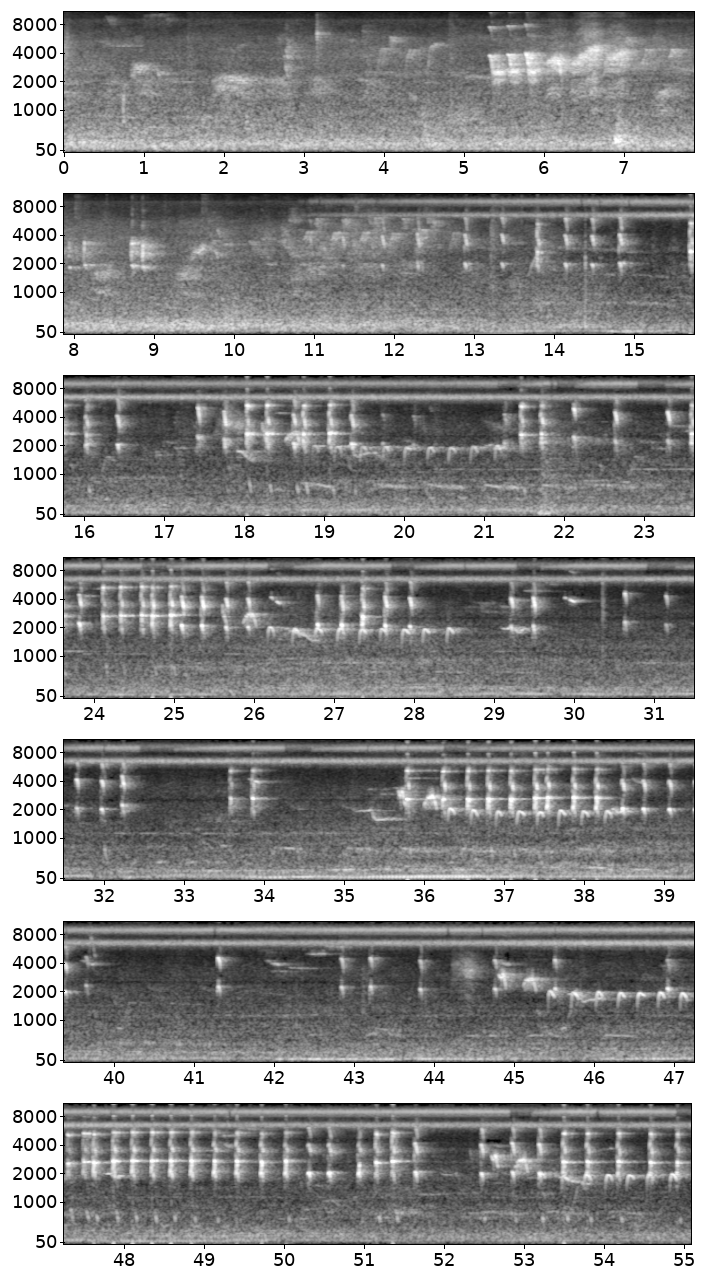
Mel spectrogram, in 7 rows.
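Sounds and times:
songbird chirping rapidly: 2.8 - 55.0
high-pitched insect drone: 10.9 - 55.0.

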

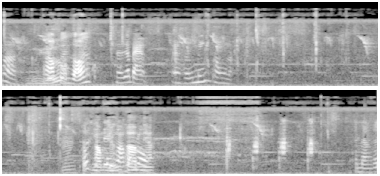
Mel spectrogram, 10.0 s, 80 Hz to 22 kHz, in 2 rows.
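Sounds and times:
duck calling: 7.9 - 9.3.

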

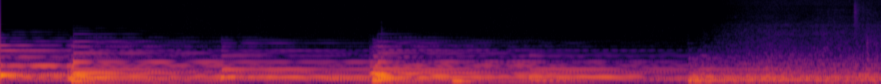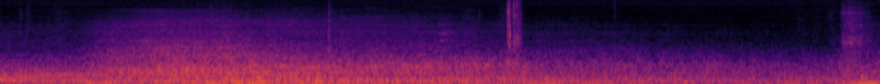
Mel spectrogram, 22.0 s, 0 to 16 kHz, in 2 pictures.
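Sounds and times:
car passing: 8.9 - 22.0.

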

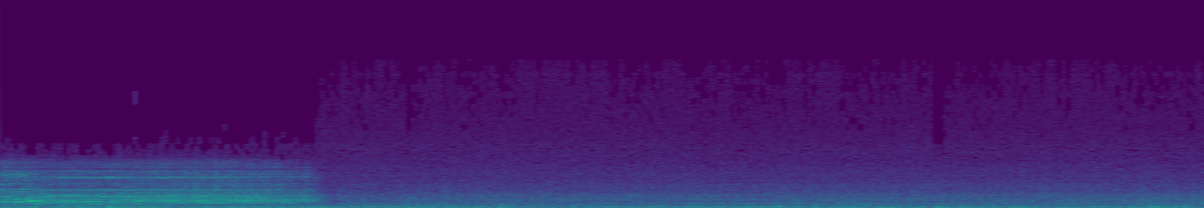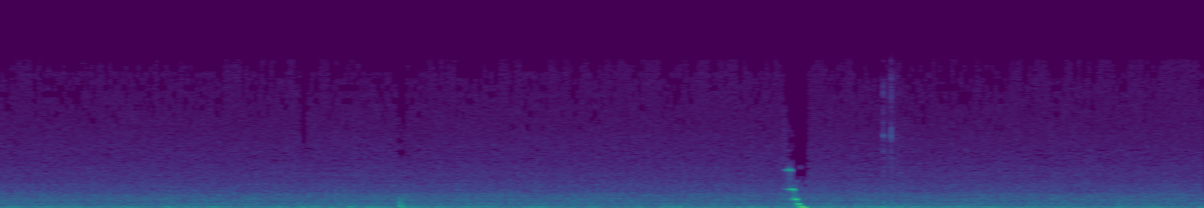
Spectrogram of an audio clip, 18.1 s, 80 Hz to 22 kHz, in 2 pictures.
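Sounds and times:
low hum: 14.9 - 15.2.

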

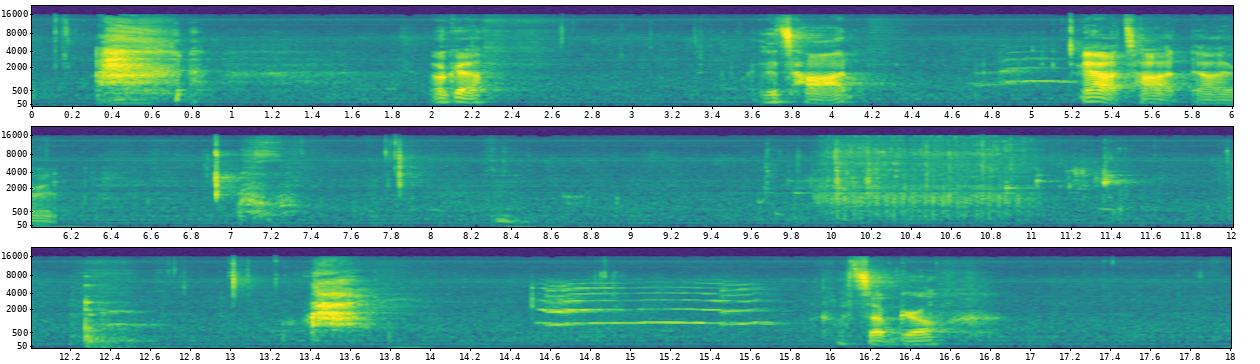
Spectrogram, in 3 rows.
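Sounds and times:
cat meowing: 4.7 - 5.2, 14.5 - 15.8.

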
